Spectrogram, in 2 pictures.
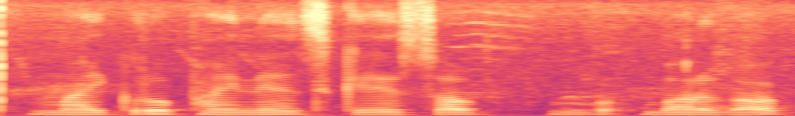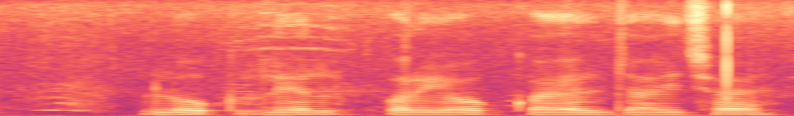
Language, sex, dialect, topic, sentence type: Maithili, male, Bajjika, banking, statement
